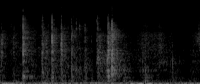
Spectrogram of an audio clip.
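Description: A deck of tarot cards being shuffled by hand: a quick, irregular run of light clicks and flicks as the cards slide and snap against each other, one a little louder about a second in.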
